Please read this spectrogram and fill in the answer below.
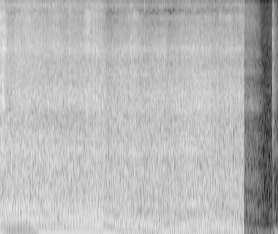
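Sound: car driving at speed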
